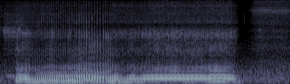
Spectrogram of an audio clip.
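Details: ['Chow Chow snoring indoors: one long, low, rumbling snore with a steady buzzing tone lasting about two seconds, then a short hissing breath.']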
